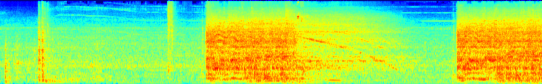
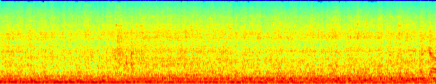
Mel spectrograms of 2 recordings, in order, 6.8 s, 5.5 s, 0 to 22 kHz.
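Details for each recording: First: 1973 Impala 406 small-block Chevy V8, first start after collapsed lifter and guide plate repair; repeated long cranking, briefly catching and stumbling, raw fuel smell at tailpipe. Hard start, ignition timing suspected off. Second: 1973 Impala 406 small-block Chevy V8 with AFR aluminum heads and FiTech EFI, after replacing a collapsed lifter and fitting 2-piece guide plates; deep steady burble at even idle, no valvetrain ticking. Normal idle.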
